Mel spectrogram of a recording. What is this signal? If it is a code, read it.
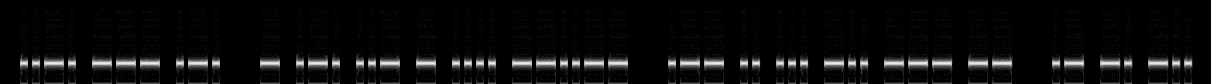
Morse code, heard as a keyed tone, about 20 wpm, 1000 Hz. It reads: FOR TRUTH, WISDOM AND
